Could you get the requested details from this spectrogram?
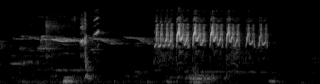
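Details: Flamboyan in rapid ngebren song, meant to provoke other birds into singing: a thin whistled opening, then a dense, buzzy, high trill of quick repeated notes lasting about a second.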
